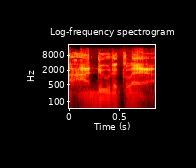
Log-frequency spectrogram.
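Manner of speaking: put-on rooster voice with a Southern accent. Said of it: "Foghorn Leghorn".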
